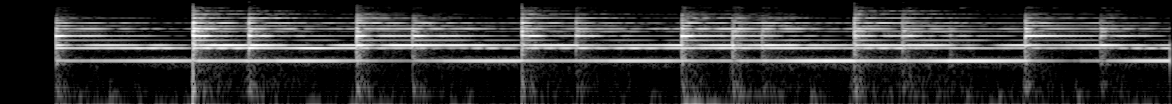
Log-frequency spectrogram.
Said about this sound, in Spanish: hemos tenido oportunidad de escuchar cómo suena ese toque de la campana que ha traído hasta el estudio de radio.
